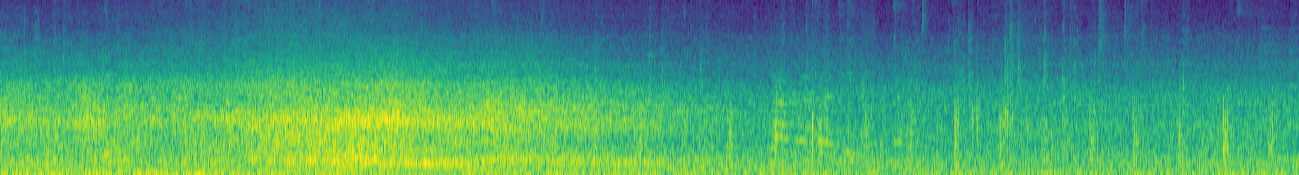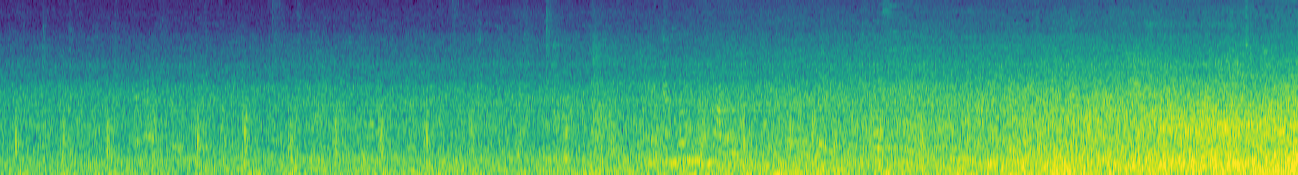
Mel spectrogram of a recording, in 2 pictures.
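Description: Traffic rumbles past on a nearby street, swelling and fading.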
